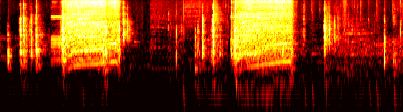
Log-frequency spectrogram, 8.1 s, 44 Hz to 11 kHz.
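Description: A power screwdriver fitted with a size 2 Phillips bit backs screws out of a Gotway MSuper Pro electric unicycle during disassembly. Two loud, close whirring bursts of a couple of seconds each rise in pitch, separated by quieter handling clicks.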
